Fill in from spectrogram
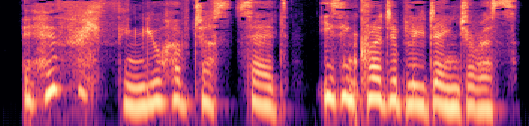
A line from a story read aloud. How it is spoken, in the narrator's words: I exclaimed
